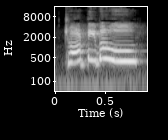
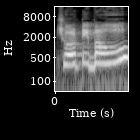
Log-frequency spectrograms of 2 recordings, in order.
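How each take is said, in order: First: Much higher, louder second call of छोटी बहू. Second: Higher, louder call of छोटी बहू. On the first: Calls again, more forcefully. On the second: Mother-in-law calls daughter-in-law. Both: Acted.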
